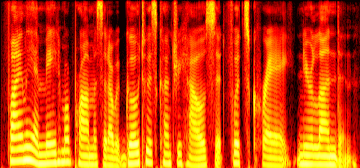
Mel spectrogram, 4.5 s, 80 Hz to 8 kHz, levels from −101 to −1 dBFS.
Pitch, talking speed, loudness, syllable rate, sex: 155 Hz, 255 wpm, -16 LUFS, 6.0 syllables/s, female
